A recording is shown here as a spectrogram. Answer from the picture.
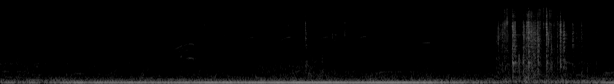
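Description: Steady low rumble of the outdoors with birds chirping, then about five seconds in a short burst of rustling and clatter as a landing net is handled on shoreline rocks.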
